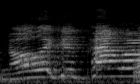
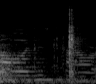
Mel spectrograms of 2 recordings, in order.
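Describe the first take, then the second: First: It is said forcefully with high energy. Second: It is said sleepily with low energy.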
